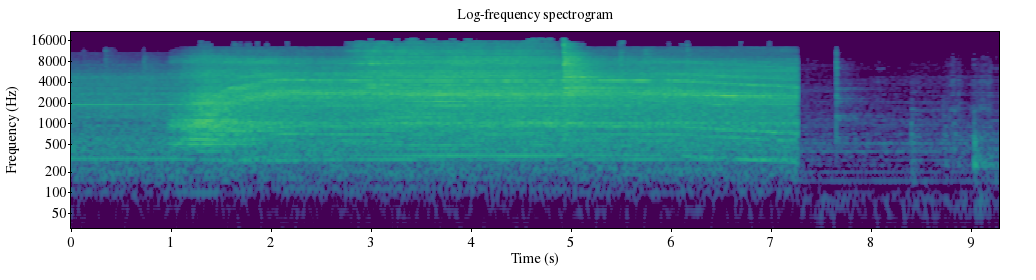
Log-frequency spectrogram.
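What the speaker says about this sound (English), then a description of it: "The process of marking a scribed 90-degree joint begins with an internal mitre cut on the chop saw." A chop saw slices an internal mitre through timber skirting board, the motor spinning up, whining loudly through a single cut of about six seconds, then winding down and stopping, followed by a few faint knocks.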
